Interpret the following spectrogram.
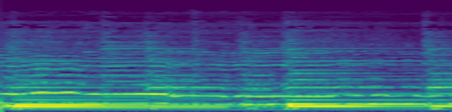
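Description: Acoustic guitar strummed in even strokes, ringing chords, changing to a new chord a little past halfway through.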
